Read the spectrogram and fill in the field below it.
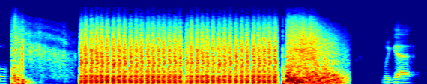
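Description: A young man laughs loudly into a microphone.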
